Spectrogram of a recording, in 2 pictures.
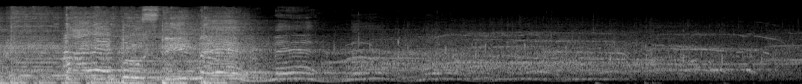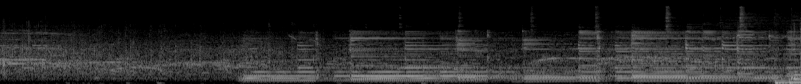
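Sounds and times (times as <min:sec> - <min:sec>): crowd applauding and cheering: 0:00.0 - 0:16.0
guitar sustained notes: 0:10.4 - 0:16.0.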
